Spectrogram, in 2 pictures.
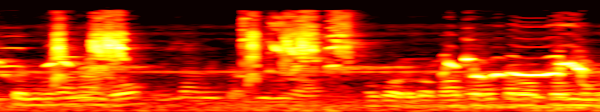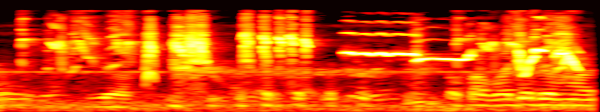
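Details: Oriental magpie-robin song played to provoke other magpie-robins and coax silent birds: varied whistled slurs, sharp chips and harsh bursts in staccato phrases, over a steady faint electrical whine.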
